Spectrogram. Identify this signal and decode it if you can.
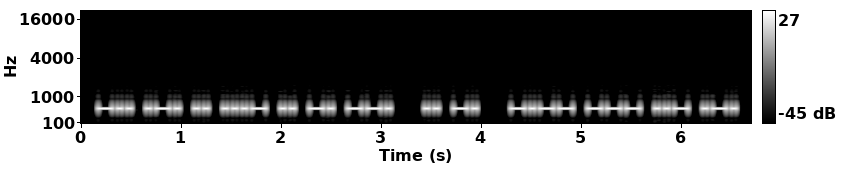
Morse code, heard as a keyed tone, about 25 wpm, 600 Hz. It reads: DRIVING IN YOUR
